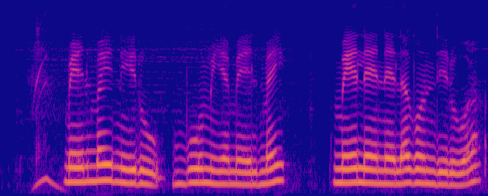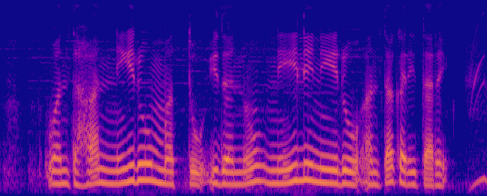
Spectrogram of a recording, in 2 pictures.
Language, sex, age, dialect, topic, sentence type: Kannada, female, 25-30, Mysore Kannada, agriculture, statement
